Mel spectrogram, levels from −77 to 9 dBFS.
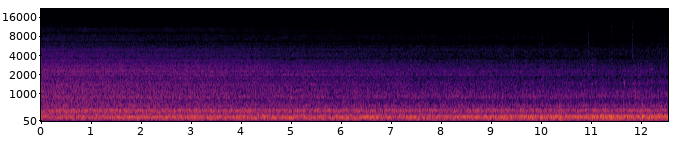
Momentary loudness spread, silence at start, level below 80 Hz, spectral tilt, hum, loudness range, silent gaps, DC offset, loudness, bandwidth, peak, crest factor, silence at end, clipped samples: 3 LU; 0 s; -52 dBFS; -7.5 dB/octave; none; 2 LU; none; under 0.1%; -30 LUFS; 14.5 kHz; -14 dBFS; 16 dB; 0 s; under 0.1%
